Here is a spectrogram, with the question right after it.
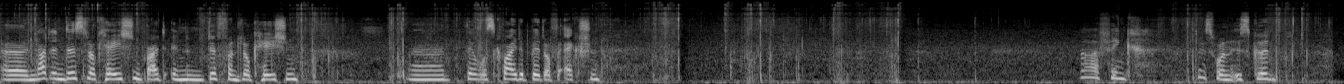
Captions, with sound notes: Not in this location, but in a different location. There was quite a bit of action. [Footsteps] I think this one is good.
